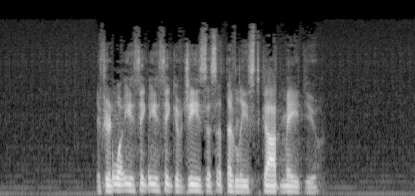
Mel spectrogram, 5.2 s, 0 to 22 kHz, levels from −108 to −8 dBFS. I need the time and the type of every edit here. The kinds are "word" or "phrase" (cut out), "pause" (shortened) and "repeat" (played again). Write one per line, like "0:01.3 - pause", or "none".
0:01.4 - phrase
0:01.9 - repeat
0:02.9 - word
